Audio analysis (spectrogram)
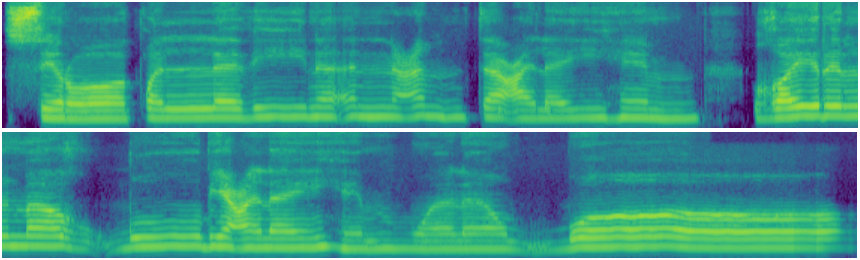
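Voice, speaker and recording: A woman co-hosting an online study session, reciting verses slowly and carefully between brief casual remarks. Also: medium pitch, steady tone, warm tone, clean tone, no echo. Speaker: co-host. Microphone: video call.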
